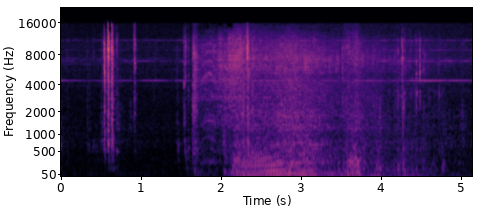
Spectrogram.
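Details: 2010 Chevy HHR 2.2L Ecotec starts, surges roughly a few seconds, then dies; eight codes stored incl. mass airflow sensor performance/low frequency, MAP, intake air temp, misfire, idle speed low.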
